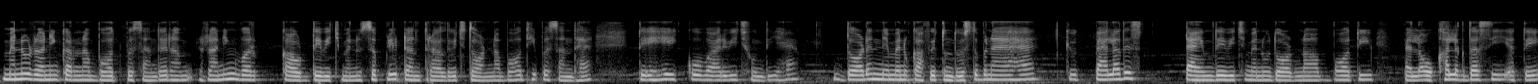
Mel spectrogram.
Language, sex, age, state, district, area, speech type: Punjabi, female, 18-30, Punjab, Patiala, urban, spontaneous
